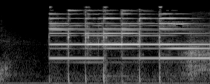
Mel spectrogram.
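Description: Metal orchestral triangle rolled with its metal beater, starting about half a second in: a quick run of strikes, about eight a second, for roughly a second, then left ringing and slowly fading.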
